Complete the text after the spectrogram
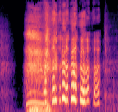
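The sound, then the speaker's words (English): A voice imitates the character Jake's heavy panting: one long, rough breath followed by about five quick, rhythmic huffing gasps, fairly loud, then silence. “He's panting.”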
